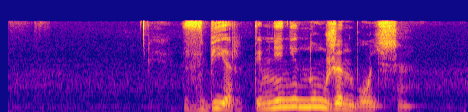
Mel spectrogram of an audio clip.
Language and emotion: Russian, angry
